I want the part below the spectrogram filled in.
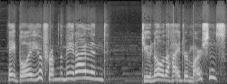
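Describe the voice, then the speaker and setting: Faint music plays in the background as a man speaks in a put-on character voice. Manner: fairy-tale dwarf style.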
